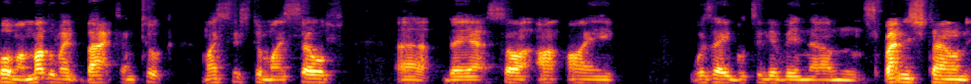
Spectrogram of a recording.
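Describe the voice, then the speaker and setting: In a dry, close sound with no echo, a man speaks at a medium pitch with monotone, flat intonation. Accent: London. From London. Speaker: retired police officer. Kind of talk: interview. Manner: halting.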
